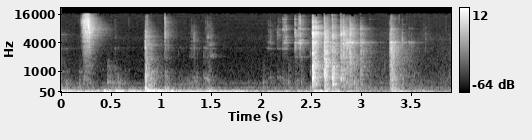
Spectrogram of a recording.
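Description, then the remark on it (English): A bottle of porter beer cracked open: a brief sharp hiss of escaping gas, then a few scattered metallic clicks and clatters from the cap, moderately loud with no talking. “So I'm going to crack it open now and see what it's all about.”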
